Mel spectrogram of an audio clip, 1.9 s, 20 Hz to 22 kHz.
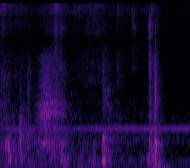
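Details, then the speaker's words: Vintage PlayStation 1 with disc inserted after reset: faint irregular light ticks in a quiet room, only a few over two seconds; optical drive struggling and not reading the disc. "ticking noise nope this up and we'll check maybe it could be i don't know another issue see if we could i mean it's struggling you can hear it"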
